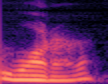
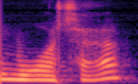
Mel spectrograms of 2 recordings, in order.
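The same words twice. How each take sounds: First: It is said in an American accent. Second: It is said in a British accent. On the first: "not water" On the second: "pronunciation norms for international English learners are still almost always British"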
